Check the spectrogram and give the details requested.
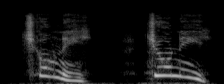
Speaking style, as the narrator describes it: said Solomon, and the simple-hearted fellow cried outright

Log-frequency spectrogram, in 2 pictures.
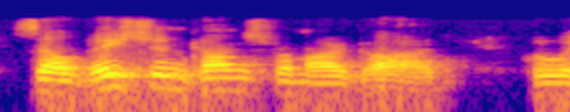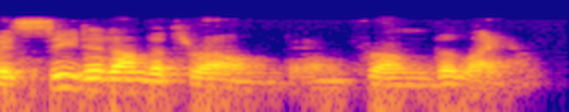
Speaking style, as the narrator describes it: they cried out in a loud voice

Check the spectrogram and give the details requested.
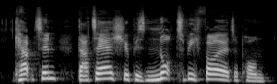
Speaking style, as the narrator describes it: he shouted

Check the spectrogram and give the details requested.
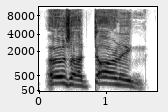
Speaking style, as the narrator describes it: wailed in a voice unlike his own

